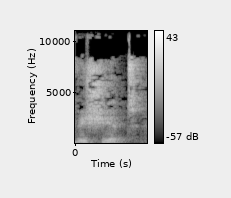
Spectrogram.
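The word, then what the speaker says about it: vitiate: five ভিসিয়েট ভিআই টি আই এটি ভিটিয়েট নয় উচ্চারণটা হবে ভিসিয়েট ভিসিয়েট কথাটার মানে একচুয়ালি হচ্ছে টু কমপ্লিটলি ডেস্ট্রয়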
